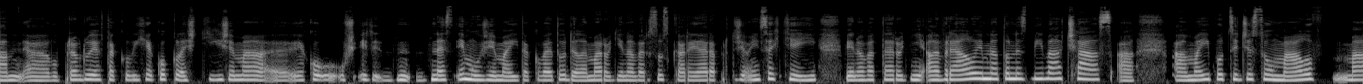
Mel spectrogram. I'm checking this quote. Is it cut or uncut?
uncut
